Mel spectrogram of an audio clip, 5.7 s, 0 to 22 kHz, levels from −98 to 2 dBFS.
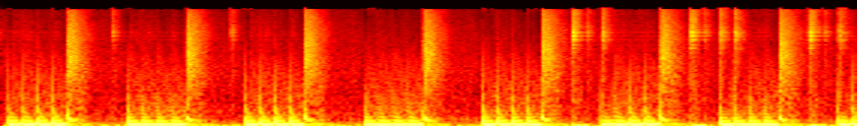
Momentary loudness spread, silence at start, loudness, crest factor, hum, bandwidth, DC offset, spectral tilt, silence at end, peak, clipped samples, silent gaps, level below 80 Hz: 5 LU; 0 s; -17 LUFS; 8 dB; none; 17 kHz; under 0.1%; -4 dB/octave; 0 s; -4 dBFS; under 0.1%; none; -14 dBFS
